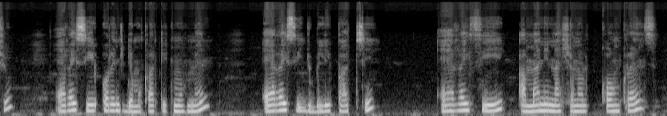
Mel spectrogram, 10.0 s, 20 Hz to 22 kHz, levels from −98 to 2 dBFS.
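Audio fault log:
throughout, Opus compression: the speech keeps its full bandwidth, but its tonal parts turn rough, grainy and noisy, and the damage is plainly audible. This is likely Opus in its CELT music mode at a low rate, consistent with about 24 kbps. The encoder preserves each band's energy but, short of bits, rebuilds fine structure by folding lower bands or injecting noise, so texture replaces detail.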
